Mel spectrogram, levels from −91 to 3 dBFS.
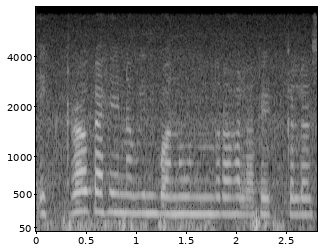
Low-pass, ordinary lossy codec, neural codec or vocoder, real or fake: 7.2 kHz; none; none; real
